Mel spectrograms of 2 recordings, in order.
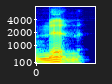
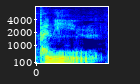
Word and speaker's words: Pnin: Spelled P-N-I-N. – Speaking of, I've been calling it Nin, but it's pronounced Panin. – Panin. P-N-I-N.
